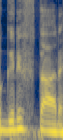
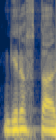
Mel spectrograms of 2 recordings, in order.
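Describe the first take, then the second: First: गिरफ्तार said gi-rif-taar, short i in second syllable; original pronunciation. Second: गिरफ्तार said gi-raf-taar, short a in second syllable; everyday form of गिरफ्तार with an "af" middle; current pronunciation. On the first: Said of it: "मूल शब्द जो है वो". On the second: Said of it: "आज के चलन में". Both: Shown as a demonstration.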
